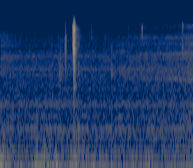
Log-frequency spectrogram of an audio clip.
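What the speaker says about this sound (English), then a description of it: "Hit J on my keyboard to get rid of that irritating box." A single key is pressed on a computer keyboard during a software tutorial, making one short, sharp click, fairly faint and alone in a quiet room.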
